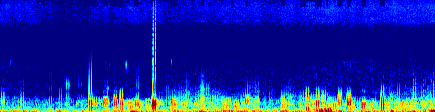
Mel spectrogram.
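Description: Continuous gurgling and bubbling rumbles with brief squeaks, typical stomach growling from gas and fluid moving through the gut.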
